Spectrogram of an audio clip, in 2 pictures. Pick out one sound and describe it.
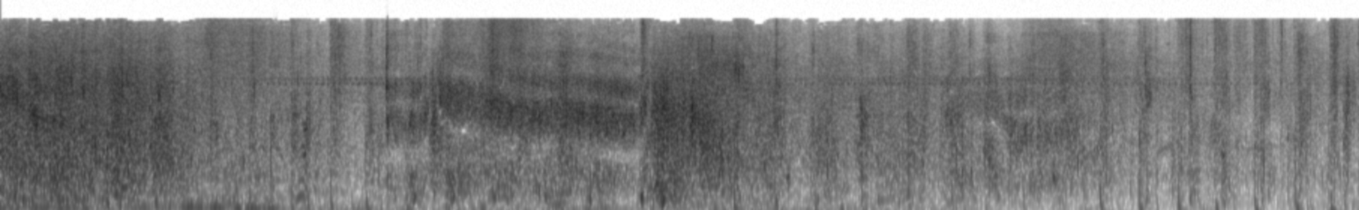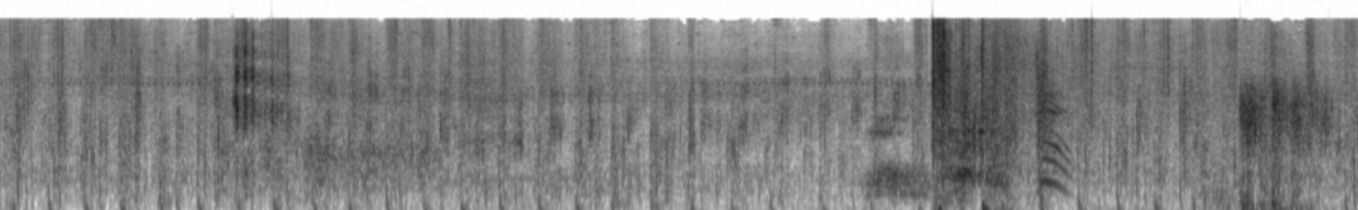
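Footsteps crunch through grass and dry leaves.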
